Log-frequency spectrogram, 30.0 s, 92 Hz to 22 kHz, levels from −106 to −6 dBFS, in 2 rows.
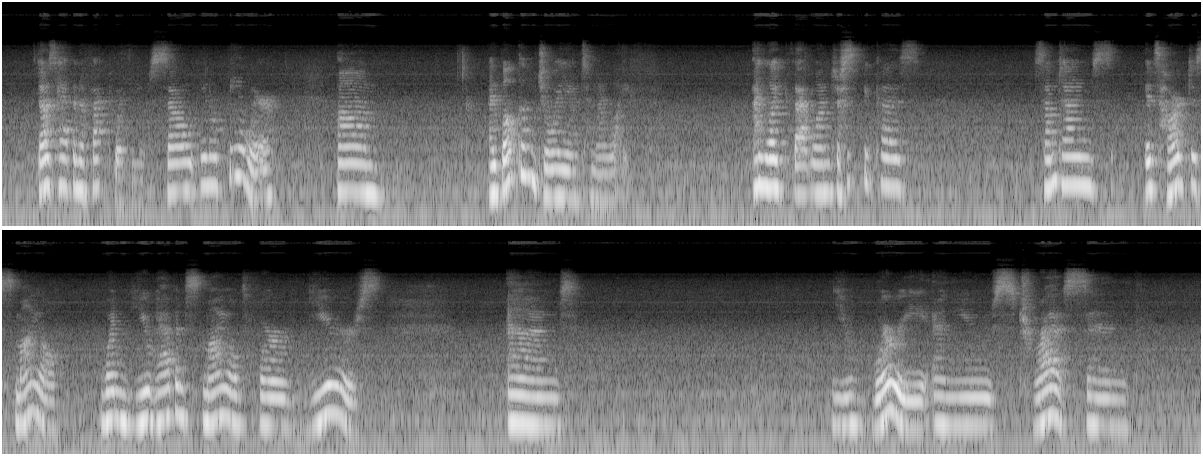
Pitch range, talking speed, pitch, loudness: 185-230 Hz, 85 wpm, 205 Hz, -24 LUFS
